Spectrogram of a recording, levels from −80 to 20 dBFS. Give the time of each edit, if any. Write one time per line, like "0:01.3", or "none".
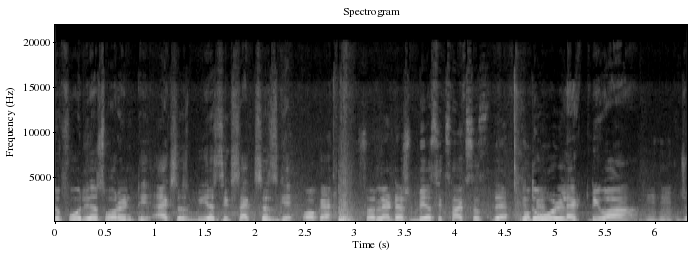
none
